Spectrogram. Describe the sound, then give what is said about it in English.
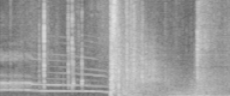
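A single gunshot at night, a sharp, loud crack followed by a rough, decaying rumble. It is preceded by a wavering, falling cry. “Why did you fire? I saw something there in the brush.”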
